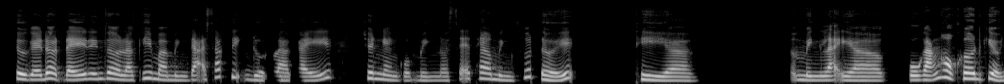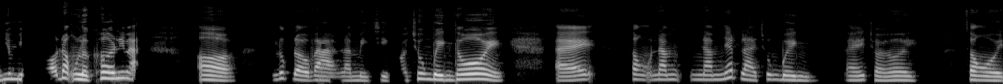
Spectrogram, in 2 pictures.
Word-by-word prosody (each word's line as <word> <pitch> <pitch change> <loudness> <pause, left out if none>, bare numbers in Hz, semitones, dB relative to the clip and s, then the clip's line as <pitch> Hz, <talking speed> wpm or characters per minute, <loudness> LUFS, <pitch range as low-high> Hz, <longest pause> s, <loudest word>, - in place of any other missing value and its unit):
từ 250 -3 +6
cái 220 -1 +1
đợt 270 -1 +4
đấy 215 +2 +3
đến 255 +1 -2
giờ 255 -5 +2
là 205 -1 0
khi 280 +6 -2
mà 220 -4 0
mình 200 -2 -5
đã 210 - -3
xác 340 +1 -6
định 280 -10 -7
được 205 -2 -1
là 185 -2 -4
cái 190 - -3 0.3
chuyên 275 -3 0
ngành 205 -4 -3
của 180 -1 -7
mình 185 -1 -9
nó 185 0 -8
sẽ 185 - -7
theo 270 -2 +1
mình 200 -4 -3
suốt 345 +1 -4
đời 190 -2 +3
ấy, 290 - 0 0.6
thì, 205 -5 +2
ờ, 180 -1 -1 1.0
mình 195 -2 0
lại, 195 -1 +1
ờ, 180 -1 0 0.2
cố 205 0 +3
gắng 210 +7 +3
học 310 -5 +5
hơn, 260 -2 +6
kiểu 235 -4 +3
như, 235 +7 -1
mình 240 -2 0 0.2
có 385 - 0
động 280 -6 +2
lực 215 -4 +6
hơn 280 -1 +6
ấy 290 - +2
bạn. - - 0 0.5
Ờ, 195 -5 +3 0.4
lúc 275 +5 -6
đầu 215 -4 +2
vào 190 -2 -2
là 185 0 -8
mình 185 -1 -6
chỉ 185 -2 -9
có 185 - -15
trung 255 +1 0
bình 215 -3 +4
thôi, 235 -5 +7 0.5
ấy, 195 +5 0 0.3
xong 230 -2 -3
1 - - -11
năm 225 +1 -3
năm 225 0 -5
nhất 310 +1 -4
là 215 -5 -2
trung 225 -1 -5
bình, 195 -4 -2 0.3
ấy, 195 +1 -4
trời 190 -3 -4
ơi. 190 0 -2 0.4
Xong 210 -2 +1
rồi 185 -2 +1
210 Hz, 210 wpm, -21 LUFS, 190-240 Hz, 1.0 s, thôi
